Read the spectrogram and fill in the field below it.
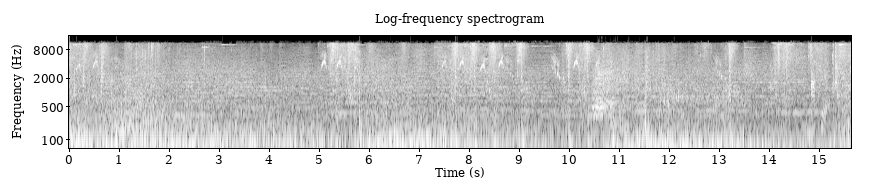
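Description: Loud, repeated fiery Confringo spell blasts in Hogwarts Legacy, booming in quick succession amid roaring creatures and constant combat clatter.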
